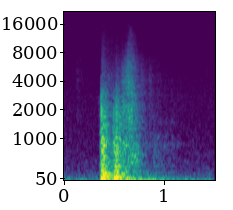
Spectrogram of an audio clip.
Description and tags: door closing
field-recording, movement, door, close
